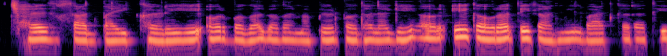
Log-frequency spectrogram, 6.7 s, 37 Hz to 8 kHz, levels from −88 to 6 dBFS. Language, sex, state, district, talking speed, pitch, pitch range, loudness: Chhattisgarhi, female, Chhattisgarh, Raigarh, 170 wpm, 180 Hz, 170-195 Hz, -18 LUFS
